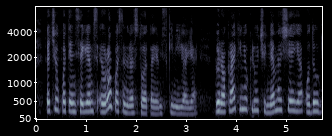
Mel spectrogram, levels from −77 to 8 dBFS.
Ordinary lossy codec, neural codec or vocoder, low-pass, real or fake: none; codec, 16 kHz, 4 kbps, FreqCodec, smaller model; none; fake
